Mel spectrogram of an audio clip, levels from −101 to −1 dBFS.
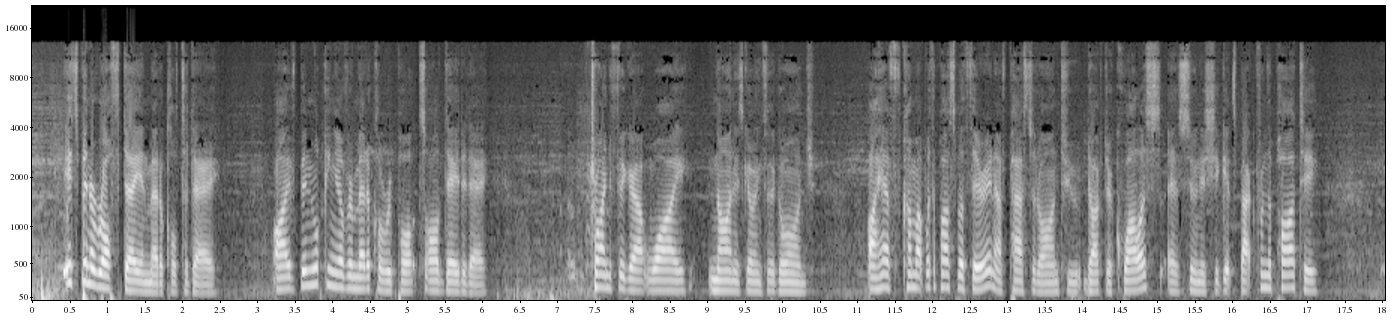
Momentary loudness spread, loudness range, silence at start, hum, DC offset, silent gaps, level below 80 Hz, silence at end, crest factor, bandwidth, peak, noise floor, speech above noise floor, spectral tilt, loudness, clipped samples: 11 LU; 4 LU; 0 s; none; under 0.1%; none; -34 dBFS; 0 s; 16 dB; 13.5 kHz; 0 dBFS; -42 dBFS; 27 dB; -5.5 dB/octave; -16 LUFS; under 0.1%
